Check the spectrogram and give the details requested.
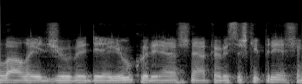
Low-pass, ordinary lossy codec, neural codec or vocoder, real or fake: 7.2 kHz; AAC, 64 kbps; codec, 16 kHz, 1.1 kbps, Voila-Tokenizer; fake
